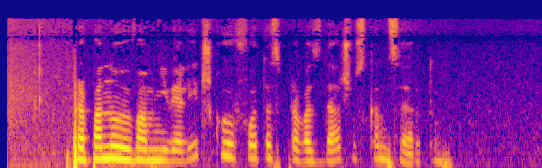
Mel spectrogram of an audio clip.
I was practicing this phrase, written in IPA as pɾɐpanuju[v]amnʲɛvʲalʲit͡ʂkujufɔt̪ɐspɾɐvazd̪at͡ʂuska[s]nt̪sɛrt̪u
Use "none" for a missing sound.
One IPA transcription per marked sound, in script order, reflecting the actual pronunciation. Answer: v, none

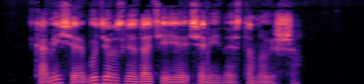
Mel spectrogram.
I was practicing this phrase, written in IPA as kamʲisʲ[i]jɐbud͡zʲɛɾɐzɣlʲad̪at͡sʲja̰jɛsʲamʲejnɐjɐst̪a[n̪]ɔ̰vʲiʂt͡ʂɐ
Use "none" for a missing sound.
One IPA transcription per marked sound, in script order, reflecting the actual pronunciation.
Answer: i, n̪

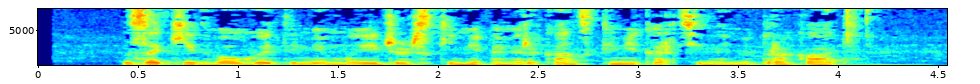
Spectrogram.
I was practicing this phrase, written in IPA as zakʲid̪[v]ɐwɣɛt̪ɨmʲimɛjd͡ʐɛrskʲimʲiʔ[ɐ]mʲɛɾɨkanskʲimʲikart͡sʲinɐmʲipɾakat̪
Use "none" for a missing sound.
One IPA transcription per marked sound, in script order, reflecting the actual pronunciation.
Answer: v, ɐ

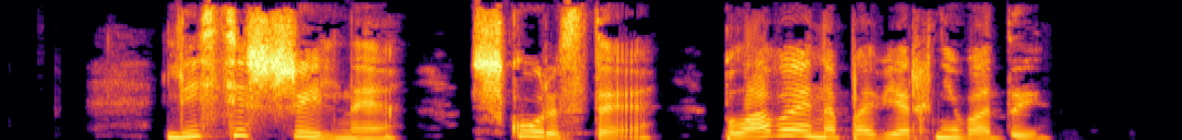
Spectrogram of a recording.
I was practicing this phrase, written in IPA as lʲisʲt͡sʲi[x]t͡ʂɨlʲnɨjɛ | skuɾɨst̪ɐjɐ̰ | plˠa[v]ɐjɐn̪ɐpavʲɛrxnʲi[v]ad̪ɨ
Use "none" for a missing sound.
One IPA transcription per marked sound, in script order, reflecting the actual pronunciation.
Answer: ʂ, v, v

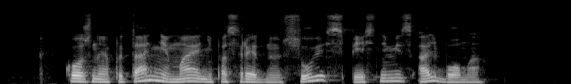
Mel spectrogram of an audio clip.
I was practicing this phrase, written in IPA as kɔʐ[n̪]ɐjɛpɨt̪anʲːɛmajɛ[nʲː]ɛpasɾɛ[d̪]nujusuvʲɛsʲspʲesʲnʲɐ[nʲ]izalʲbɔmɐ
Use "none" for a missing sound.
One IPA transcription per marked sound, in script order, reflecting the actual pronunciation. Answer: n̪, nʲ, d̪, mʲ

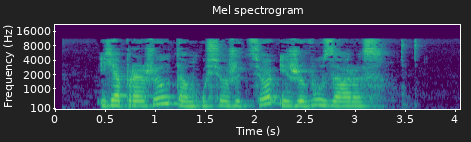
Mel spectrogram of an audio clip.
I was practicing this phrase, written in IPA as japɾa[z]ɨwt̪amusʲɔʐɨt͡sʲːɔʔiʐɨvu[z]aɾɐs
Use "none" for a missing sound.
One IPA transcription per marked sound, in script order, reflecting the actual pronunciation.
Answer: ʐ, z

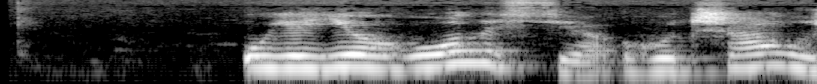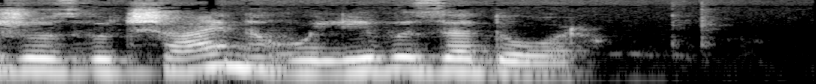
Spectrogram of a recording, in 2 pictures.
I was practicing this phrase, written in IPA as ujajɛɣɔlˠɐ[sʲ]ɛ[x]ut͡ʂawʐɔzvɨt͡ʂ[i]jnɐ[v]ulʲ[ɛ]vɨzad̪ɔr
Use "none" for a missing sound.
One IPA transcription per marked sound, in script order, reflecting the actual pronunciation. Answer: sʲ, ɣ, a, ɣ, i

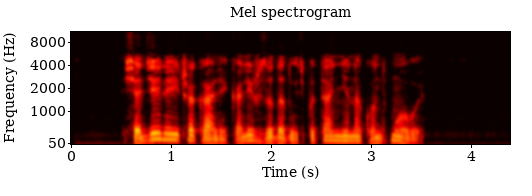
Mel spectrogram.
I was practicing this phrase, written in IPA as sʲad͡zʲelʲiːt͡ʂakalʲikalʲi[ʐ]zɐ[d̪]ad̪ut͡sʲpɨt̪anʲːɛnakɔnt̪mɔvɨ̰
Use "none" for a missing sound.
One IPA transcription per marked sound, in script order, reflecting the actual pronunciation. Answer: ʐ, d̪

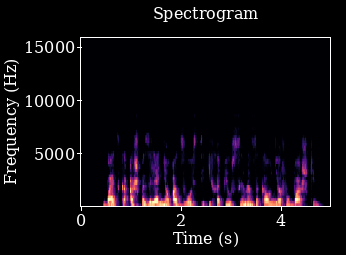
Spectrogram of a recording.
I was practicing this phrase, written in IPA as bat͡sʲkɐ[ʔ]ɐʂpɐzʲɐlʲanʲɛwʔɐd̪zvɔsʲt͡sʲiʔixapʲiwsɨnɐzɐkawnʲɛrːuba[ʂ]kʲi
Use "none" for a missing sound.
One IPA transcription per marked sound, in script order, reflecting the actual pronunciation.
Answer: ʔ, ʂ

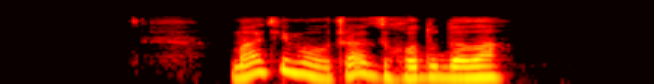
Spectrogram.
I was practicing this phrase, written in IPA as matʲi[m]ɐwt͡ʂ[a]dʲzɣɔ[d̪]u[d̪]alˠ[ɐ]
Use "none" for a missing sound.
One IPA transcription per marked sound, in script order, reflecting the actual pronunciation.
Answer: m, a, d̪, d̪, a

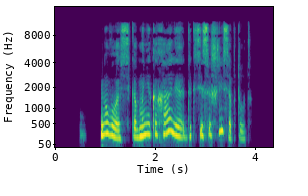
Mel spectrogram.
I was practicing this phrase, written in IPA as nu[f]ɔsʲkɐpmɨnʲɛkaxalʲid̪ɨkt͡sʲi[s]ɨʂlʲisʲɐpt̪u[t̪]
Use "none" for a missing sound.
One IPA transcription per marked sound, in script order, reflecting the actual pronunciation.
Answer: v, s, t̪

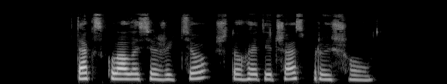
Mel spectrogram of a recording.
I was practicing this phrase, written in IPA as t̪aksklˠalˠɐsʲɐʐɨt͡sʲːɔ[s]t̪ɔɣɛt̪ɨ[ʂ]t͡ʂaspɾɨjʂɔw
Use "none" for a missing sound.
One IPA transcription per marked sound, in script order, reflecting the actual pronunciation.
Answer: ʂ, none

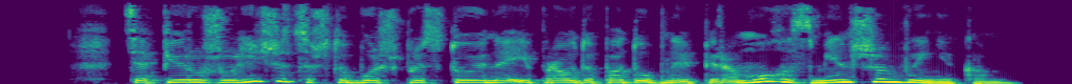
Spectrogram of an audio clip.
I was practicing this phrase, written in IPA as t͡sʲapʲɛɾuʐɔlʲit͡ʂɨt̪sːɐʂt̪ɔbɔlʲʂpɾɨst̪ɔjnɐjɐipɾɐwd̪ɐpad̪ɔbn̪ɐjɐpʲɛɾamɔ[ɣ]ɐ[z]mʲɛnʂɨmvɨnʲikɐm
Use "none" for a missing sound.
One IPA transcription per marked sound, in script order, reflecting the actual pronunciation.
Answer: ɣ, z

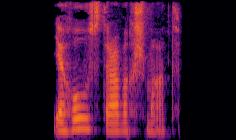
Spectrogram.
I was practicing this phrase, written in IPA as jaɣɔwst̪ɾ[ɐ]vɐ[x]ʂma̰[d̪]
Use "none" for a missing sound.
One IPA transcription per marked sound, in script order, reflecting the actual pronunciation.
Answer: a, x, t̪

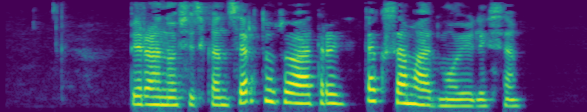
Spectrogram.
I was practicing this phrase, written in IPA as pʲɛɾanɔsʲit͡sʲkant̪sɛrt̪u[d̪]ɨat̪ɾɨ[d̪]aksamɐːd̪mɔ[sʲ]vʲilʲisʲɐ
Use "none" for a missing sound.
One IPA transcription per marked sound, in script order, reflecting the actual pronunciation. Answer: t̪, t̪, none

